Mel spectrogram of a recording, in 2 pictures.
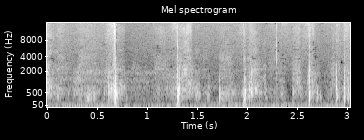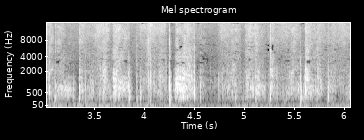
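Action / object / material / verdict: scrape / plastic cream cheese tub lid / plastic / none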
